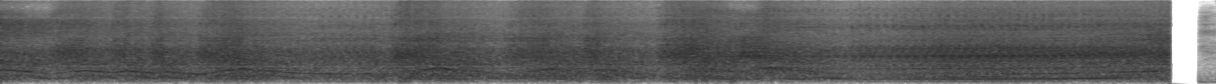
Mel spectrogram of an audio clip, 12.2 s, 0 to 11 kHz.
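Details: Hino J08C diesel truck engine after repair for a piston/cylinder fault, fully refitted: it rises and falls smoothly through several throttle blips with a steady, even note and no knocks or rattles, running healthy.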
